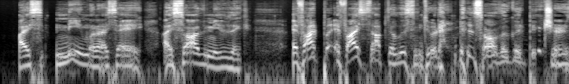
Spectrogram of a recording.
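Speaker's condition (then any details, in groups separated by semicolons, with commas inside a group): Voice changed after vocal cord surgery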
